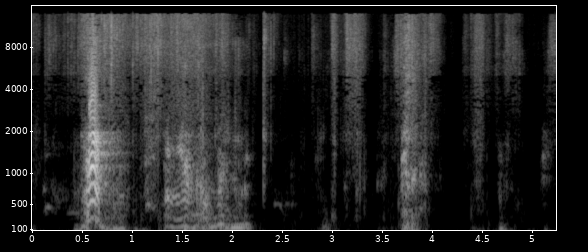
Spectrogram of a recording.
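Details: Two Rottweilers during a warm-up: a loud gruff bark, a low rumbling growl lasting about a second, then quiet scuffling and a second bark.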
